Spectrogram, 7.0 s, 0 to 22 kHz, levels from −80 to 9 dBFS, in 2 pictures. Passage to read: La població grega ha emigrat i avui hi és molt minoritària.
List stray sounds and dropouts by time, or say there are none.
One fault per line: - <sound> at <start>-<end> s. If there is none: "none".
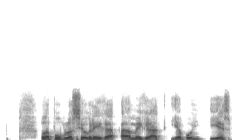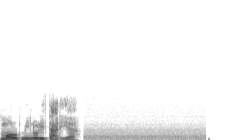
none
